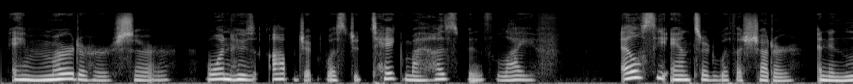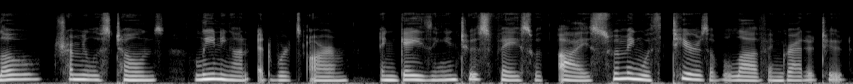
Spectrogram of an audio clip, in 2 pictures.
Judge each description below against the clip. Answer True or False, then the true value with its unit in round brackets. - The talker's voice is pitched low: False (210 Hz)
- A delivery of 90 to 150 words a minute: True (140 wpm)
